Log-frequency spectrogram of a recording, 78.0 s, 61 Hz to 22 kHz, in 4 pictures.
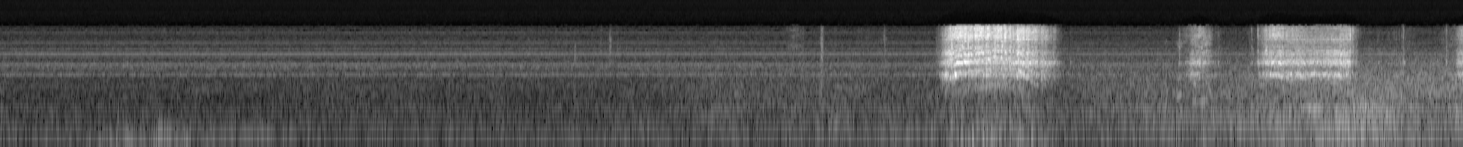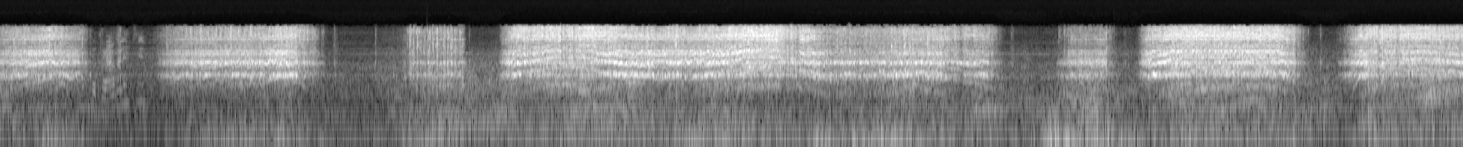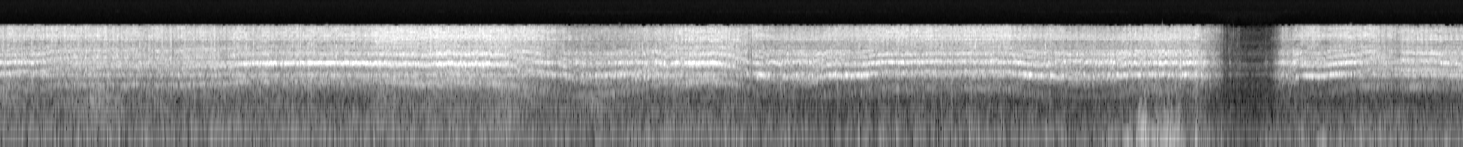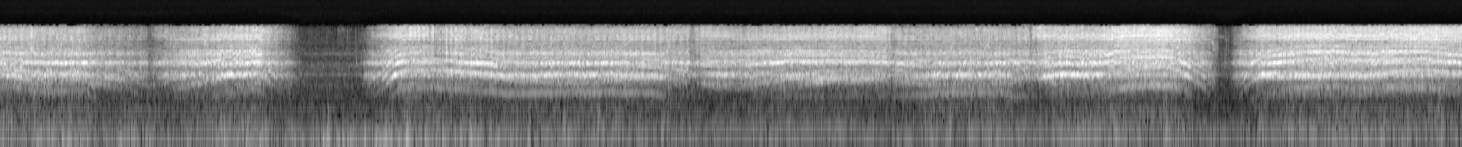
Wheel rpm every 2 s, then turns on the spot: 0, 0, 0, 0, 0, 0, 80, 10, 40, 20, 40, 70, 20, 130, 130, 130, 60, 90, 100, 170, 200, 230, 210, 150, 170, 150, 140, 80, 130, 150, 90, 40, 140, 130, 100, 120, 140, 90, 160.
none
